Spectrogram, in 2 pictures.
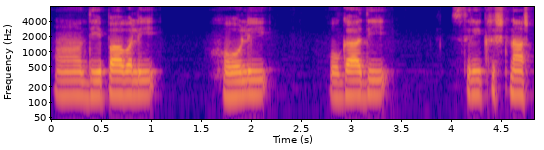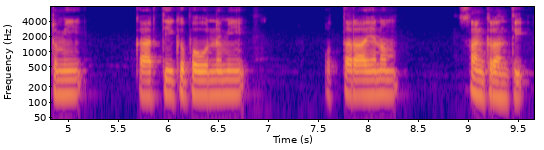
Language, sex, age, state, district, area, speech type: Telugu, male, 45-60, Andhra Pradesh, Konaseema, rural, spontaneous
